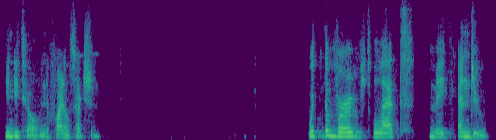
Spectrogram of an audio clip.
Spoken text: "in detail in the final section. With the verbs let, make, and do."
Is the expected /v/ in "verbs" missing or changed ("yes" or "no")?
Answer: no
